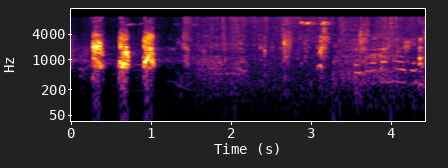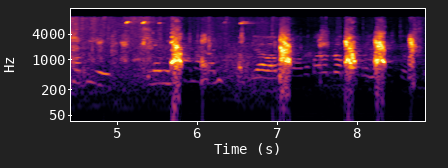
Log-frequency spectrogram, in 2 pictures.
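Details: A Cairn Terrier named Spyro gives sharp, high yaps in quick bursts, with a person talking between them.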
